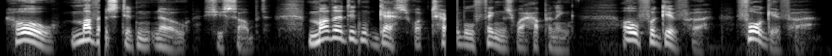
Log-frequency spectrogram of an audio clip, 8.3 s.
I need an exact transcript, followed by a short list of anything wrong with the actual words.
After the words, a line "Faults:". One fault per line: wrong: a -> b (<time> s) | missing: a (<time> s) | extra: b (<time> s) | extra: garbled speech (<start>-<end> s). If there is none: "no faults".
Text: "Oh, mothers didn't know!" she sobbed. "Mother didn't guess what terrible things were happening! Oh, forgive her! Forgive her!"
"Oh, mothers didn't know!" she sobbed. "Mother didn't guess what terrible things were happening! Oh, forgive her! Forgive her!"
Faults:
no faults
